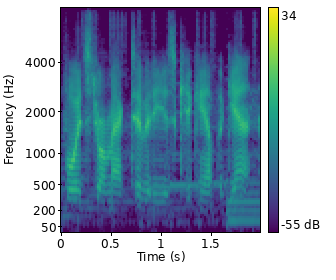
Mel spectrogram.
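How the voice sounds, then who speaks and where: A man voicing a caring, teasing academy colleague giving measured, matter-of-fact reports in an anime-style video game. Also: lowish voice, level tone, pushed and bright, faint music behind.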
